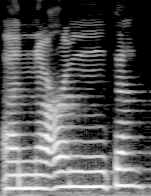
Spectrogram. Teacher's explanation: نون ساکن کے بعد حرف ہلکی میں سے عین آیا اس وجہ سے ہم غنہ نہیں کریں گے تو ہم اس کو سیدھا سیدھا ہی پڑھ جائیں گے.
